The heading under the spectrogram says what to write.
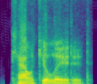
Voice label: "calculated", American

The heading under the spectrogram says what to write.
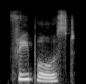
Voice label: "freepost", Indian

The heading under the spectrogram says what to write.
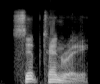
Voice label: "septenary", British

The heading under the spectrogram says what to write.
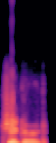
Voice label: "jiggered", American

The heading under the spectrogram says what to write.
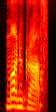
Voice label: "monograph", Indian

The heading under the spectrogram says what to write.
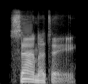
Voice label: "sanity", British

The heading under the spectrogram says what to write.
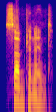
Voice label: "subtenant", American

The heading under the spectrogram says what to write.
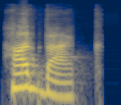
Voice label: "hardback", Indian

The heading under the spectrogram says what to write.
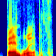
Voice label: "bandwidth", American

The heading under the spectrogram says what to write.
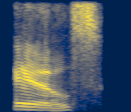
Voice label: "else", Indian

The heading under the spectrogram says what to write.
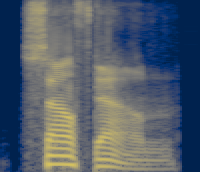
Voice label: "Southdown", British

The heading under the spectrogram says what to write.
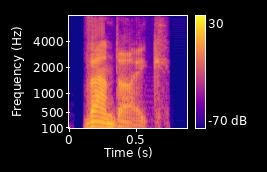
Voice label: "vandyke", British

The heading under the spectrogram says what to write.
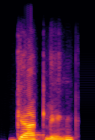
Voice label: "Gatling", Indian

